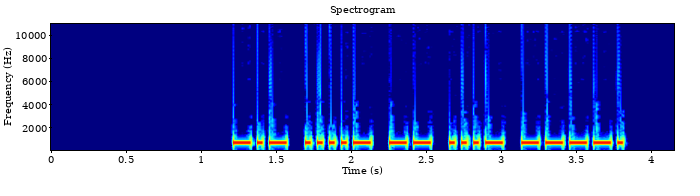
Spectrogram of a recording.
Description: Morse code, heard as a keyed tone, about 29 wpm, 700 Hz. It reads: K4MV9
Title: Code Groups - 5 Letter:Numbers - 30wpm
